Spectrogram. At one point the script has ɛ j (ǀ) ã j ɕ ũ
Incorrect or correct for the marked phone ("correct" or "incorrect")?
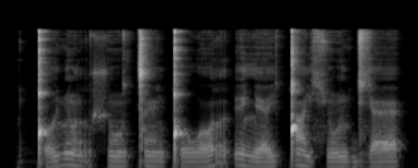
incorrect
